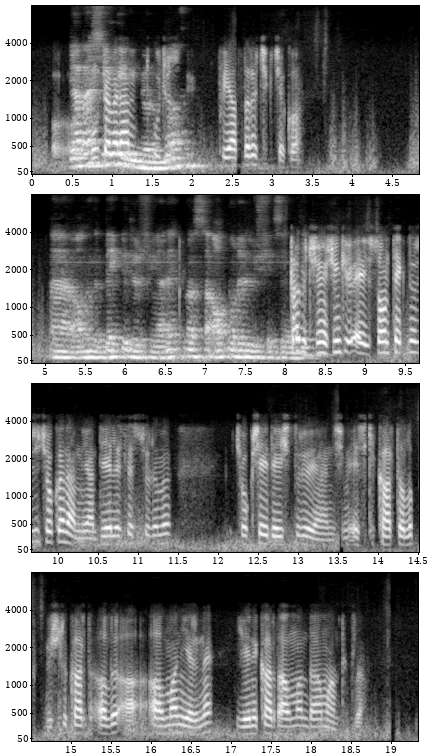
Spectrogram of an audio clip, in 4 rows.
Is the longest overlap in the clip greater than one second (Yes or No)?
Yes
